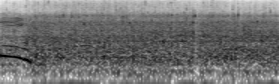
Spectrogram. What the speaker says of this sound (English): There's like a little waterfall.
